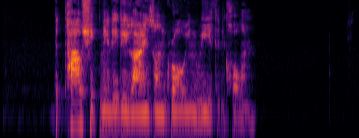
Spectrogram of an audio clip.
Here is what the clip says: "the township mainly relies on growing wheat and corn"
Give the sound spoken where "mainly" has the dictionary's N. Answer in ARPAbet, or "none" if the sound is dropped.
none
